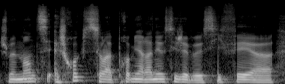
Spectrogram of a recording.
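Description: A man's voice at a medium pitch. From France, Orléans. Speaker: actor and improviser. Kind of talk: interview. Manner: halting, many hesitations.

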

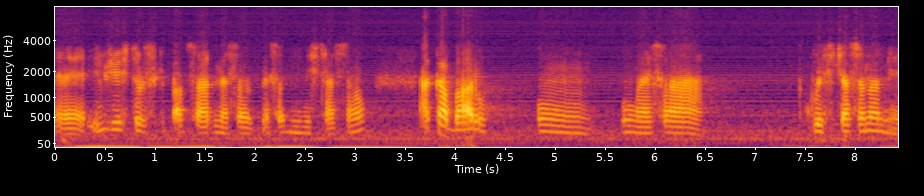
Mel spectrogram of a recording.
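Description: Long, frequent pauses break up a man's fairly slow speech, which has a medium pitch, fairly even intonation and big swings in loudness. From Bayeux, Paraíba, Brazil. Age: 30s. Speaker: mayoral candidate. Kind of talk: radio interview.

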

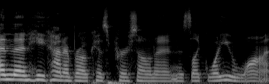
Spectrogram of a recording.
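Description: Recorded very cleanly against a silent background, a woman with a plain, everyday voice speaks at medium pitch with fairly even intonation. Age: 20s. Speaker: university student. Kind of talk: interview testimony. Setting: studio.

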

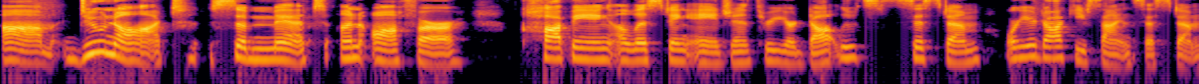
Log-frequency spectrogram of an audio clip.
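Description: With an American accent and a bright, sharp tone, a woman speaks very slowly at a fairly low pitch, with lively intonation and hardly any pauses, on a very clean recording with a silent background. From Boston. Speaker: realtor and team leader. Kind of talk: casual interview.

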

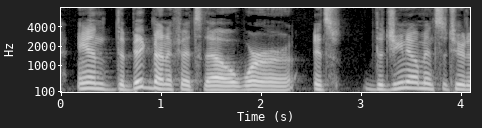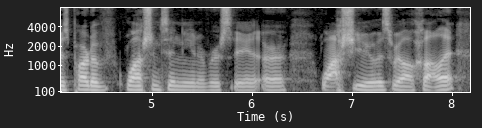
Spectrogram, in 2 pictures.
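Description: A man with a normal speaking voice, a fairly high pitch, ordinary pitch variation and a moderate pace, in a very clean recording with a silent background. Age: 30s. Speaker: computer programmer and entrepreneur. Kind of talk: casual interview conversation.

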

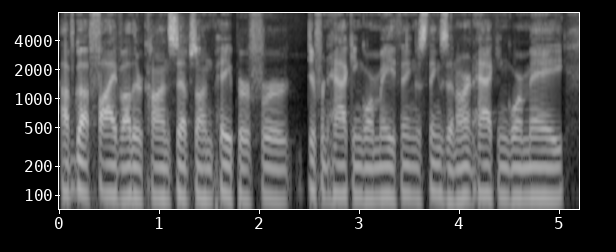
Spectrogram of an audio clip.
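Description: A man talks at a fairly quick pace with a fairly low pitch and monotone, flat intonation. The recording is very clean, with a silent background. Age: 30s. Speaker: cigar company sales executive. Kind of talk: casual chat. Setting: studio.

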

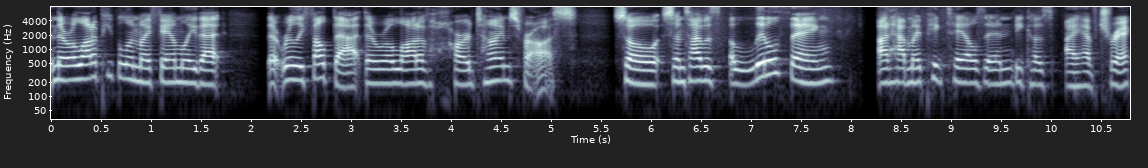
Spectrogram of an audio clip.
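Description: A bright, sharp tone carries speech delivered at a moderate pace. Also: woman, medium pitch for a woman. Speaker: artist and musician. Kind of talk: casual chat. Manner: animated.

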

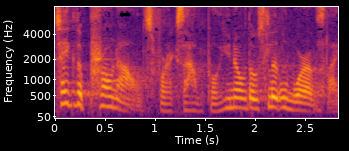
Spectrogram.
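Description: With a Lithuanian accent, a woman speaks at a medium pitch in a bright, sharp tone. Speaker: pastor. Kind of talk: sermon.

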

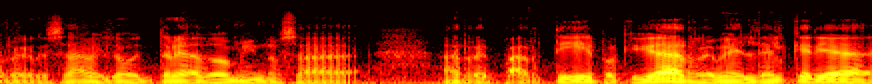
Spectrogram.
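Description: This man's voice is very deep and low, with a dark, mellow tone. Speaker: comedy writer and businessman. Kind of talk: casual interview storytelling. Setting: studio.

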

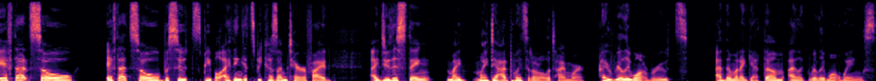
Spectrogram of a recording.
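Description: Her fairly low voice moves through very wide pitch swings at a moderate pace. The woman's recording is very clean and silent in the background, with a dry, close sound and no echo. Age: 30s. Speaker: podcast co-host. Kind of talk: casual chat. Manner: animated.

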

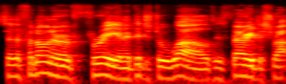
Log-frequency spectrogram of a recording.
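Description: A man speaks with a British accent. His pace is fairly quick and his pitch variation ordinary. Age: 40s. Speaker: fund manager. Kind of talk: interview. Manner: halting.

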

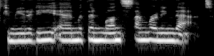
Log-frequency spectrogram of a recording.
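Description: A woman speaks at a moderate pace with an American accent, her voice somewhat breathy. The sound is dry and close, with no echo. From Texas. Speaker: research operations community leader. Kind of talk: casual chat.

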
